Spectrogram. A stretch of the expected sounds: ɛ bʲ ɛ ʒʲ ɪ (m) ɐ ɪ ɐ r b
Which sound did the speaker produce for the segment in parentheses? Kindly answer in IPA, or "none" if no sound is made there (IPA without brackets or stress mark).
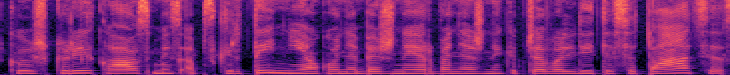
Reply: n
